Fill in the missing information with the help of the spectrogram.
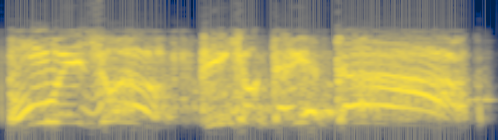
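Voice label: Korean aircraft damaged mood high; speech; War Thunder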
